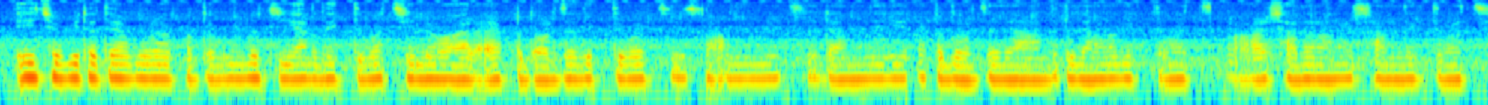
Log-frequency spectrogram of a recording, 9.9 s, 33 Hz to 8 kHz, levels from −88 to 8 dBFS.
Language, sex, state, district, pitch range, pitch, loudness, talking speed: Bengali, male, West Bengal, Jalpaiguri, 130-140 Hz, 135 Hz, -26 LUFS, 175 wpm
